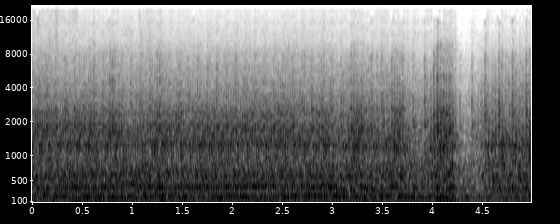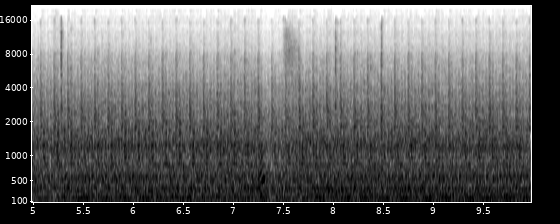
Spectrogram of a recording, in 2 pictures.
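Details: Abandoned Ford 655A backhoe diesel after revival, hydraulics working: even regular rumble with a brief load dip then settling; engine sounds good, blow-by basically none, healthy.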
